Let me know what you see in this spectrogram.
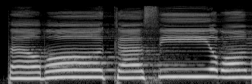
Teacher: Kemudian ada hukum mad tobi'i zahiri sebab ada ya sukun yang sebelumnya berharokat kasroh, maka sa panjang 2 harokat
